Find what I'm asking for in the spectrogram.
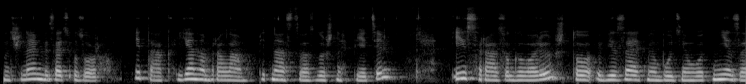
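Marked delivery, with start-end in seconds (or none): none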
